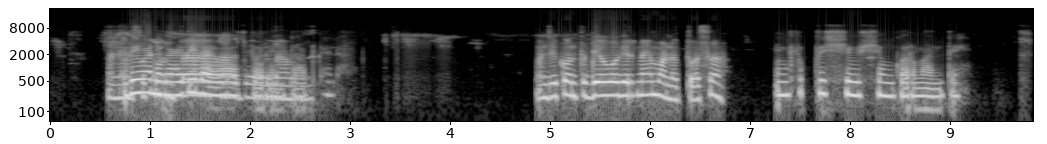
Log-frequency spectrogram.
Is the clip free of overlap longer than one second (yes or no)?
no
